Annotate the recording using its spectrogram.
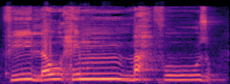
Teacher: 2 زبر کی جگہ 1 زبر، 2 زیر کی جگہ 1 زیر اور 2 پیش کی جگہ 1 پیش ہی پڑھنا ہے۔ فی لوحم، ہا کی زیر کو میم سے ملانا ہے، 1 زیر چھوڑ دینا ہے، پورا تنوین نہیں پڑھا جائے گا۔ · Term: تنوین چھوڑ دینا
